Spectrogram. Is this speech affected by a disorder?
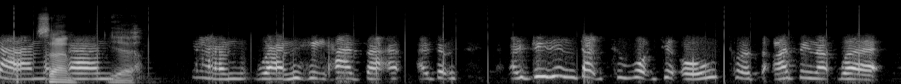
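Yes: cerebral palsy.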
